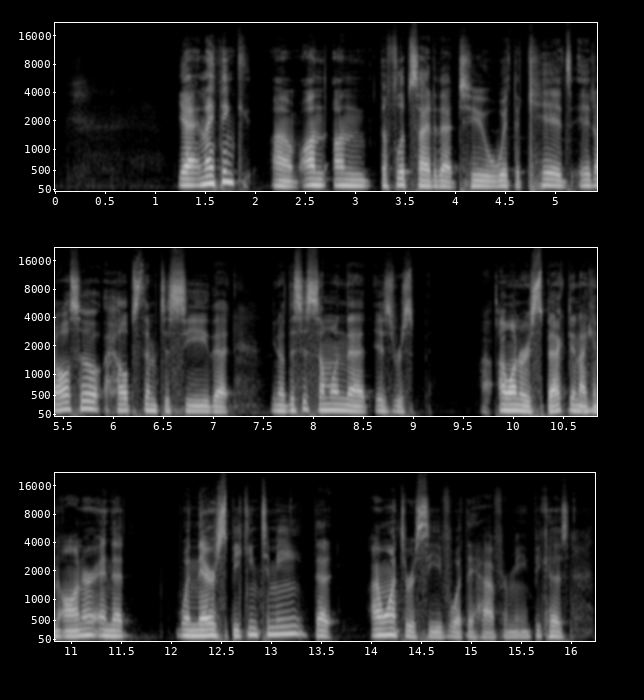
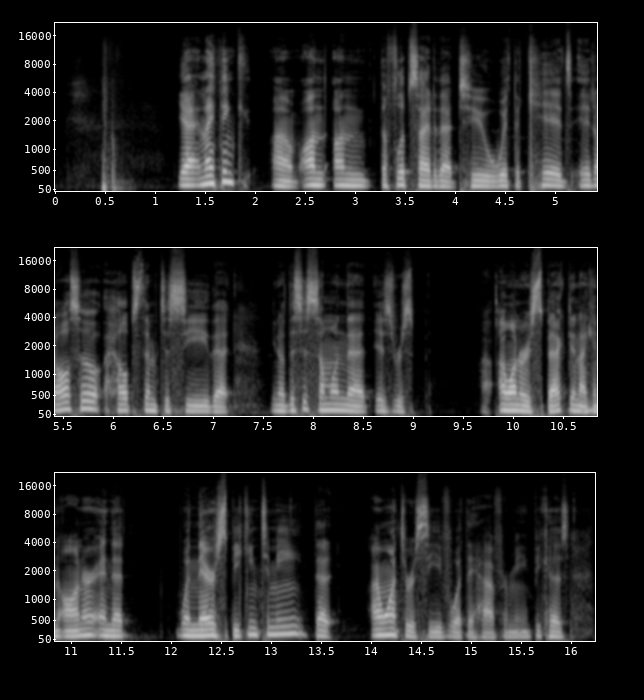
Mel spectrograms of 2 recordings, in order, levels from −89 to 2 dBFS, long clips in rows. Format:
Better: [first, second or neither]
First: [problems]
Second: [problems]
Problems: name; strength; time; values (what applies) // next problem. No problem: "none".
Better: first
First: none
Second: footsteps; faint; at 0.5 s; peak 10 dB below the speech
